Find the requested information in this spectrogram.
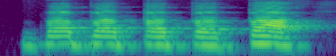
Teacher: your voice box is on and vibrating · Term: B sound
